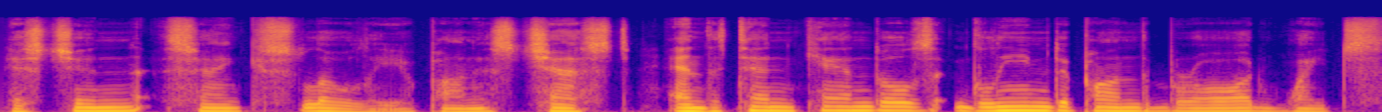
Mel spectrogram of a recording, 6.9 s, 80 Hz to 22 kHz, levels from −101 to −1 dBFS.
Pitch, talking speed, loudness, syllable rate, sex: 120 Hz, 150 wpm, -19 LUFS, 3.5 syllables/s, male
